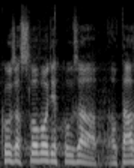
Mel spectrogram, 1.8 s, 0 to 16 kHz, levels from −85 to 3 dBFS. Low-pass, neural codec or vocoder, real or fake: 14.4 kHz; vocoder, 44.1 kHz, 128 mel bands, Pupu-Vocoder; fake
